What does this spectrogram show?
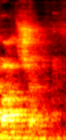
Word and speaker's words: बादशाह: आपको ध्यान रखना है, मैंने आपको पहले भी कई बार बताया कि ये वाला सा और ये शाह, इनका उच्चारण अलग अलग होता है ना। ये सरोते वाला सा है, और ये शकर वाला शाह, है ना, शय्यम, शकर।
